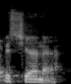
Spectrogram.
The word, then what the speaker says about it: Kristianna: But the I pronunciation is the same, okay. Christiana.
